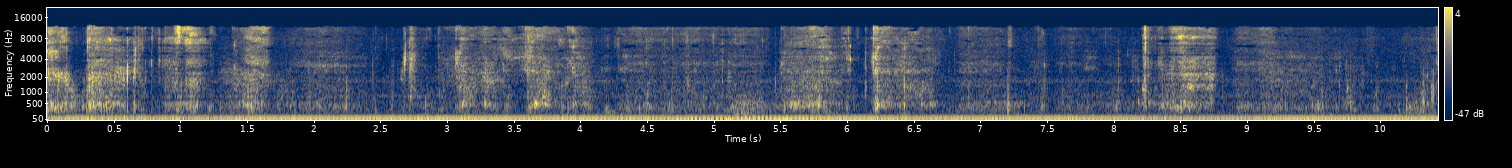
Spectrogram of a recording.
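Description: Wet chewing and lip smacking of a person eating saucy braised meat, with many short squelchy clicks, and squelching as the sauce-coated meat is pulled apart by gloved hands.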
